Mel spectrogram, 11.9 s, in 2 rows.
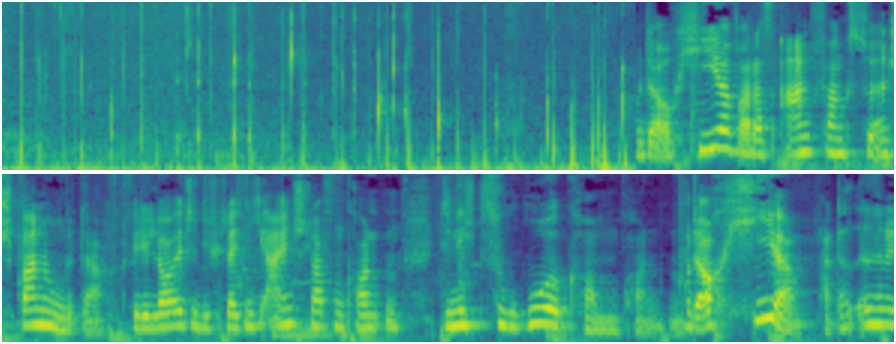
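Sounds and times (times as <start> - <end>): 
ASMR crunching and chewing: 0.0 - 4.2
sharp clicks and snaps: 0.0 - 4.2
soft steady noise: 0.0 - 6.8
speech: 4.2 - 11.8.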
